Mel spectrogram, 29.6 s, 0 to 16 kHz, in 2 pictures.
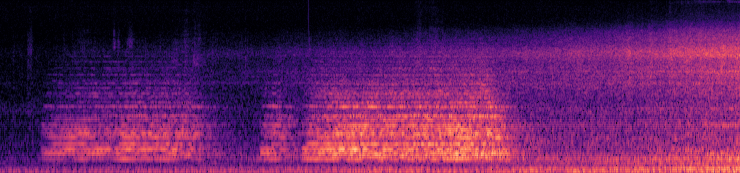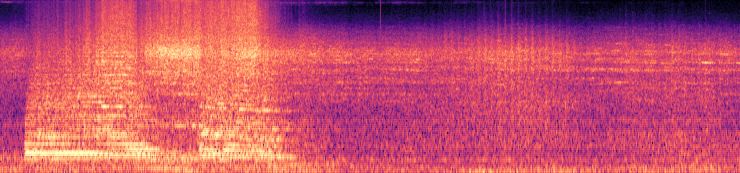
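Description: A Norfolk Southern GE Dash 9 locomotive sounds its air horn in long blasts as it approaches. A much louder blast lasting about five seconds comes as it passes close by. Then the rumble and clickety-clack of autorack freight cars rolling past on the rails.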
